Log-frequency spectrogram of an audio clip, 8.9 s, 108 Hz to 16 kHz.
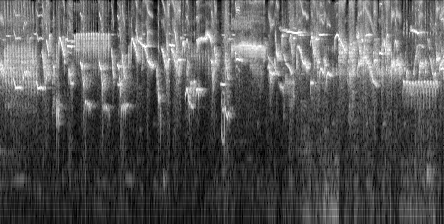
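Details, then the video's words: Energetic canary song in long bursts, known as gacor nembak panjang: rapid chirps and slurred whistles alternate with rolling buzzy trills, loud and close, running almost without a break. "KENARI 2 IN 1 GACOR NEMBAK PANJANG | CANARY SINGING"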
